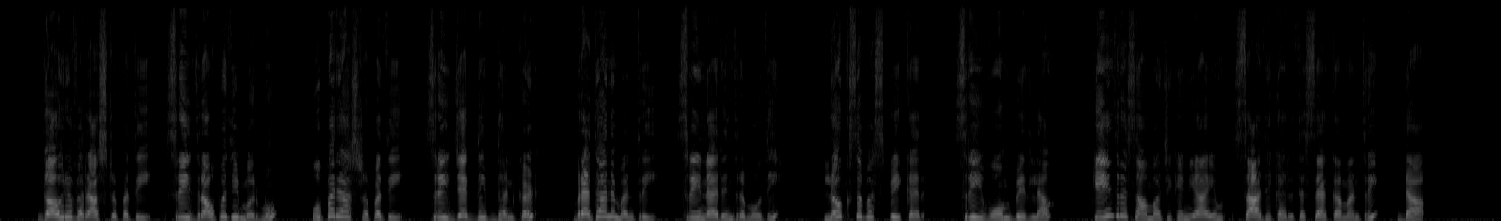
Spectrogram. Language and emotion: Telugu, neutral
